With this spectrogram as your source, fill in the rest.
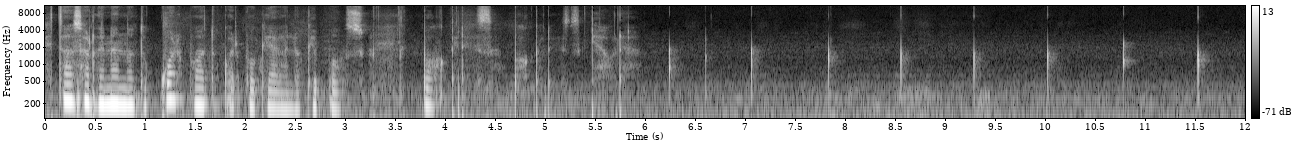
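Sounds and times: soft mouth clicks: 5.7s - 11.7s.

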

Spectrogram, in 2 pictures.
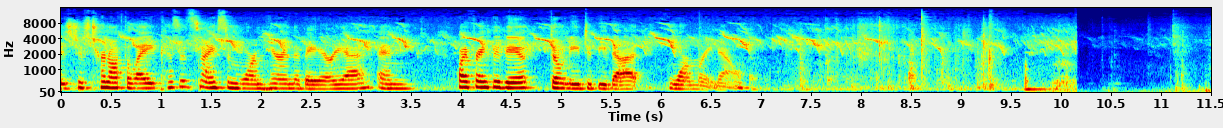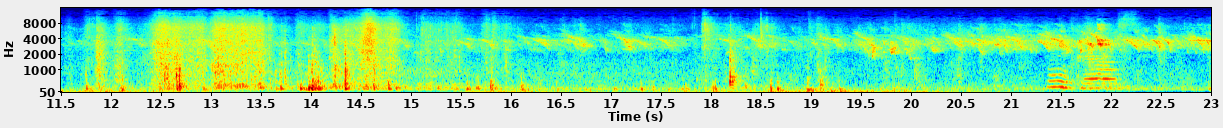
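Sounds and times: baby chicks peeping: 0.0s - 23.0s
dry feed rustling in paper bag: 11.2s - 19.2s.

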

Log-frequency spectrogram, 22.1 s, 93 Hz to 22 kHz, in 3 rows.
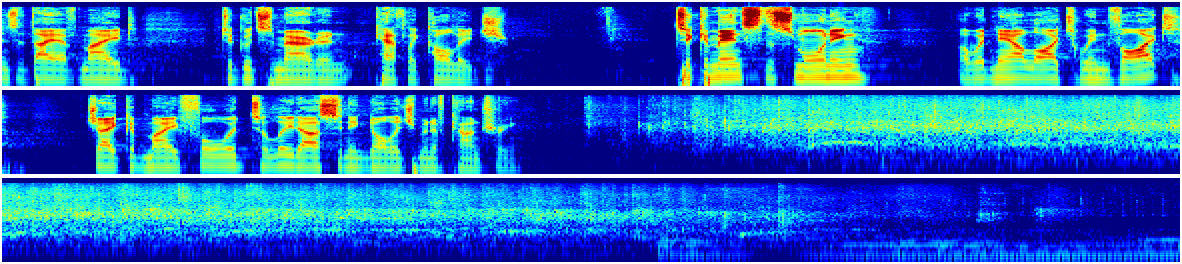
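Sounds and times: audience applauding: 11.0s - 22.0s
soft background music: 18.8s - 22.0s.

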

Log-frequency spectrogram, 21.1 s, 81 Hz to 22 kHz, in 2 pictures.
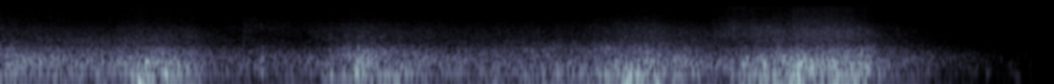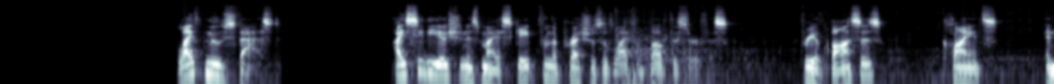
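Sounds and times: ocean waves washing in: 0.0s - 9.5s.

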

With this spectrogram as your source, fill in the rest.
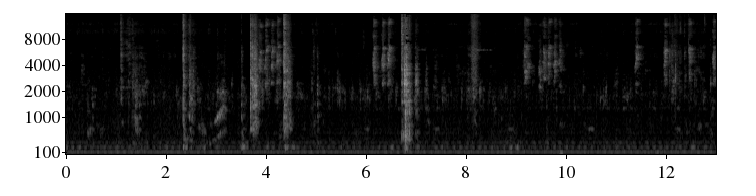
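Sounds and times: metal ladle scraping a wok: 3.5s - 4.6s, 6.7s - 7.1s.

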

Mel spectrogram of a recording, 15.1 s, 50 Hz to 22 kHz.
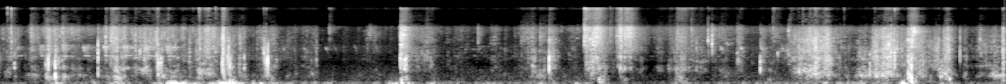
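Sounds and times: leaves and undergrowth rustling: 0.0s - 15.0s
twigs snapping: 7.9s - 15.0s.

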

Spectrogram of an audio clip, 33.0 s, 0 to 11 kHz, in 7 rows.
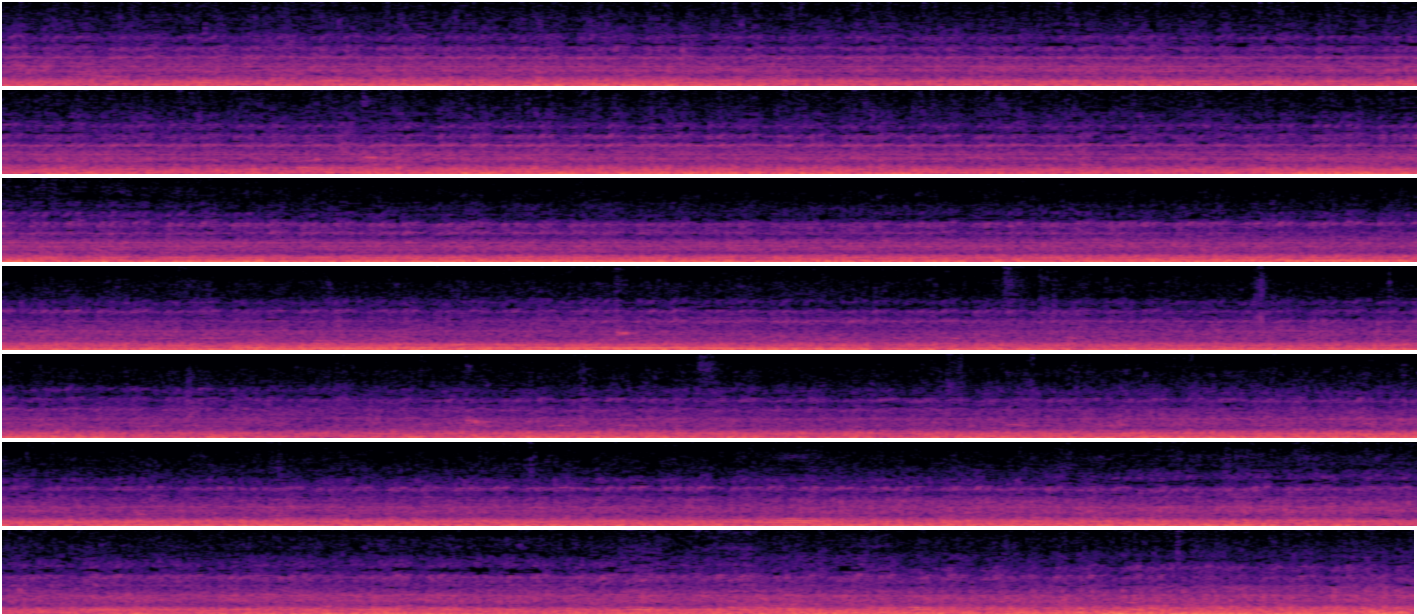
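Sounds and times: traffic engines whining: 0.0s - 33.0s
vehicle pulling away: 12.5s - 19.4s.

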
